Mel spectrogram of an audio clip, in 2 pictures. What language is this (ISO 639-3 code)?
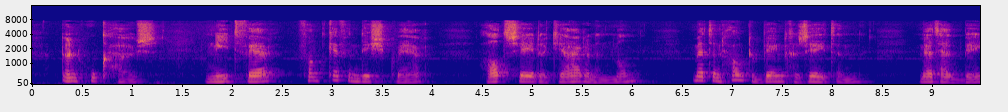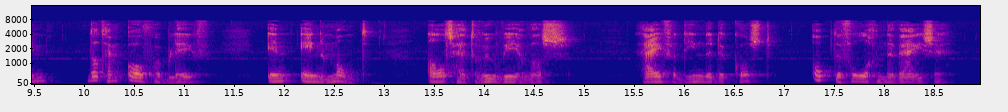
nld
